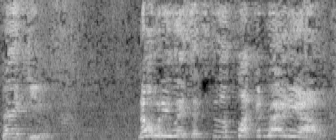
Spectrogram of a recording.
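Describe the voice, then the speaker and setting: On an indoor nightclub stage, a stand-up comic in his forties works a handheld mic with an extremely high voice that swings widely in pitch, carries vocal fry and sounds a little mellow, at a moderate pace. He's sardonic, tossing off wry asides and chatting with the crowd. Captured from a distance, the echoey club sound includes background noise.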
